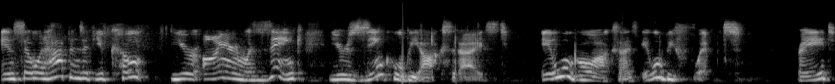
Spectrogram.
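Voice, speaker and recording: Her high voice swings very widely in pitch as this woman talks at a moderate pace. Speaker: chemistry teacher. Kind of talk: lecture.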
